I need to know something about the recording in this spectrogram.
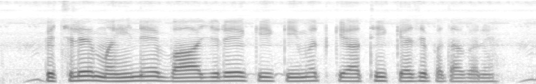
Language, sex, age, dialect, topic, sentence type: Hindi, male, 25-30, Kanauji Braj Bhasha, agriculture, question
